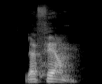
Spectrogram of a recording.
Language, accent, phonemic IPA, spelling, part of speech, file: French, France, /la fɛʁm/, la ferme, interjection, LL-Q150 (fra)-la ferme.wav
- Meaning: shut up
